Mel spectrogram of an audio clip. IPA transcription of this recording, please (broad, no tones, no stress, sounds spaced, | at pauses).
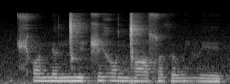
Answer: t͡ɕʰ ɔ n ə ŋ͡ǀ i ʈ͡ʂ ɪ ɣ ɔ ŋ͡ǀ ɑ sˤ ʊ θ ʊ w i β ɪ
